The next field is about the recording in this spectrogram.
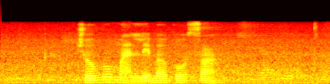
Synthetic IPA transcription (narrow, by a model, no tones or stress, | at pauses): d͡ʒobʊmalɪbabʊsa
